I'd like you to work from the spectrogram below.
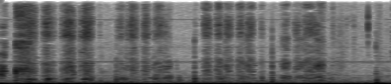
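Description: A pen or marker scratches steadily across the back of an overturned paper plate, writing a name in continuous rubbing strokes, close and alone with no talk.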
